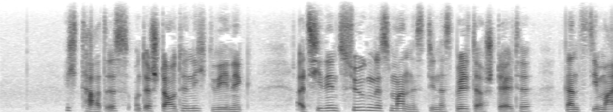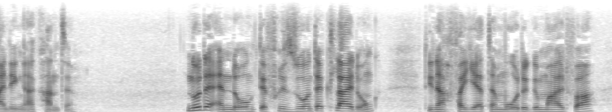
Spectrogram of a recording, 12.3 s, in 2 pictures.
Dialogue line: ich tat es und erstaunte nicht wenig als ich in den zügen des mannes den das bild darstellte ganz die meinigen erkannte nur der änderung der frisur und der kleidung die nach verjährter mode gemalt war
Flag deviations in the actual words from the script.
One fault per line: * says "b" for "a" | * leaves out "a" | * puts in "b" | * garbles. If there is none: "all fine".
all fine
